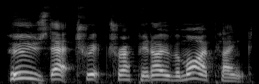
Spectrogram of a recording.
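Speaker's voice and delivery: loud mocking taunt; jeering. A narrator's reading. Pirate mocking the troll on the plank, jeering. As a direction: sneer it like a bully. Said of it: "jeered Handkerchief".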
